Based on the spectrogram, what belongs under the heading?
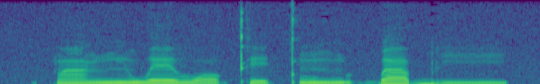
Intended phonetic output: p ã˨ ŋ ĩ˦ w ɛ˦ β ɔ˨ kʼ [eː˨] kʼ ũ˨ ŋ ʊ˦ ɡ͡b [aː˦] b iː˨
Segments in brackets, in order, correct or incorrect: incorrect: e˨, incorrect: a˦

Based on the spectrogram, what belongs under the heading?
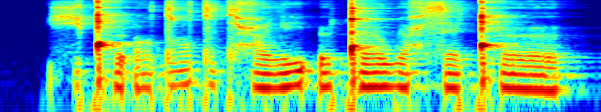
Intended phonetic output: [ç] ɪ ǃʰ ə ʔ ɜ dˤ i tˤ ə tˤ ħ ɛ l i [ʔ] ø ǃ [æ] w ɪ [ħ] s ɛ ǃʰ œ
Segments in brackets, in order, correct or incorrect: correct, correct, incorrect: œ, correct

